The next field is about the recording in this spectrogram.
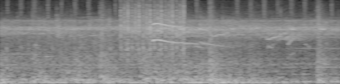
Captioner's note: camera shutter clicks rapidly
